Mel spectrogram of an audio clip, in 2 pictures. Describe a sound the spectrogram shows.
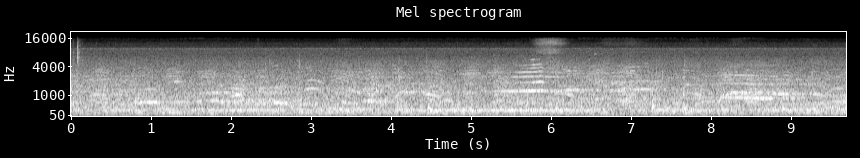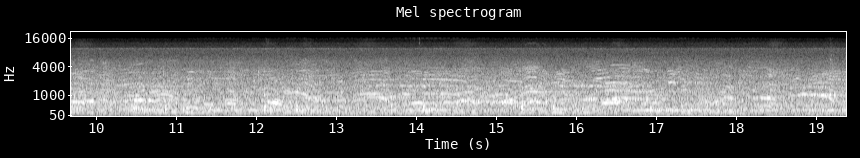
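Young men shout and call to each other across an open outdoor field.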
